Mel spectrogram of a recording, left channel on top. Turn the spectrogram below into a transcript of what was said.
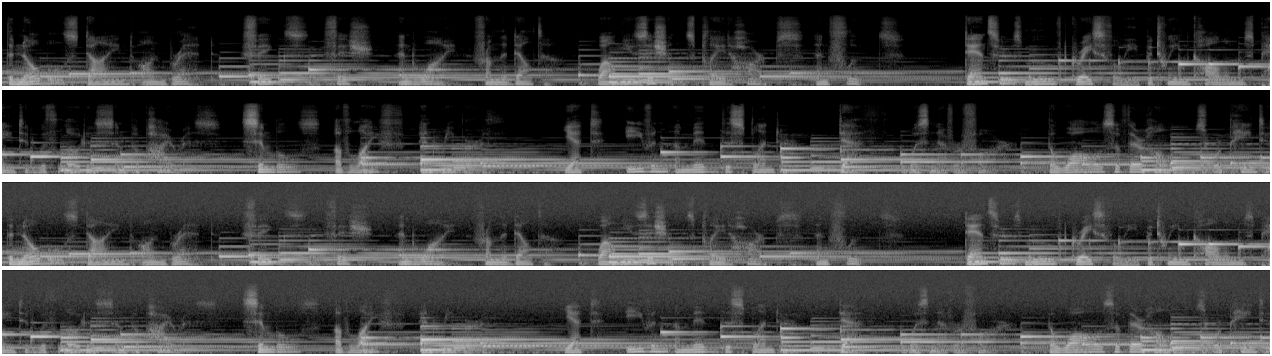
The nobles dined on bread, figs, fish, and wine from the delta, while musicians played harps and flutes. Dancers moved gracefully between columns painted with lotus and papyrus, symbols of life and rebirth. Yet, even amid the splendor, death was never far. The walls of their homes were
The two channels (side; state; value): right; noise; hiss, 12 dB below the sound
